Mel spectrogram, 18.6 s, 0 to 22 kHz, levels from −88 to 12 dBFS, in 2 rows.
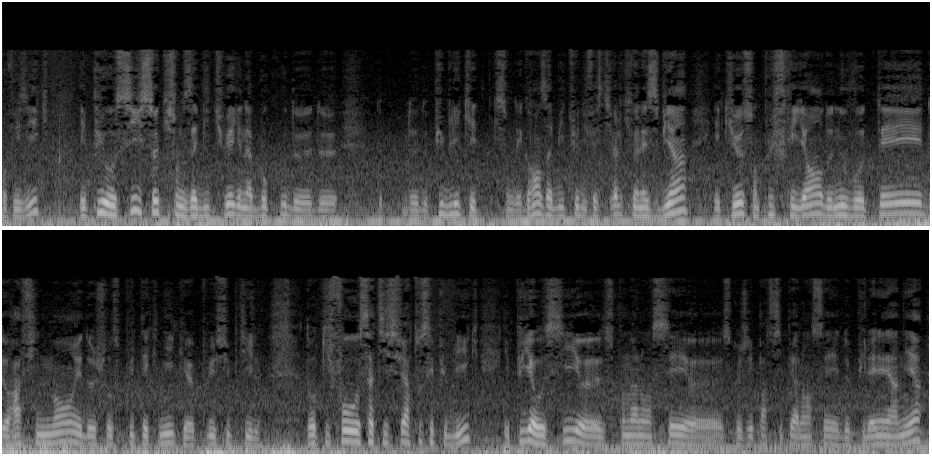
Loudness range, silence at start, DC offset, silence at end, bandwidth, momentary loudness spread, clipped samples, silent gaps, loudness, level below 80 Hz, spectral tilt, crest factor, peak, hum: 4 LU; 0 s; under 0.1%; 0 s; 10.5 kHz; 10 LU; under 0.1%; none; -28 LUFS; -32 dBFS; -7 dB/octave; 16 dB; -10 dBFS; none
